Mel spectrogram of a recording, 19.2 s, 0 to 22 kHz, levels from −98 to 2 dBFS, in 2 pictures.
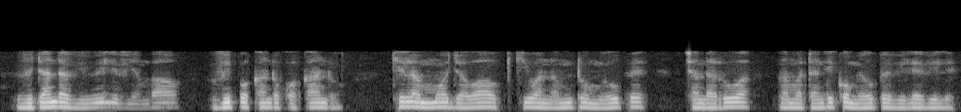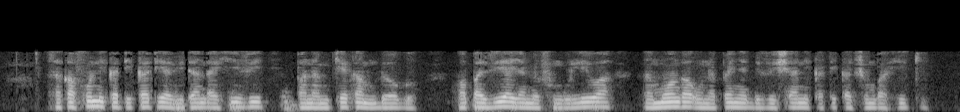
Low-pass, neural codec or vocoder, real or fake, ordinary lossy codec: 7.2 kHz; none; real; AAC, 16 kbps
